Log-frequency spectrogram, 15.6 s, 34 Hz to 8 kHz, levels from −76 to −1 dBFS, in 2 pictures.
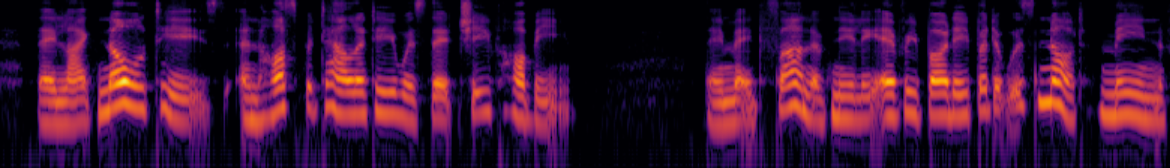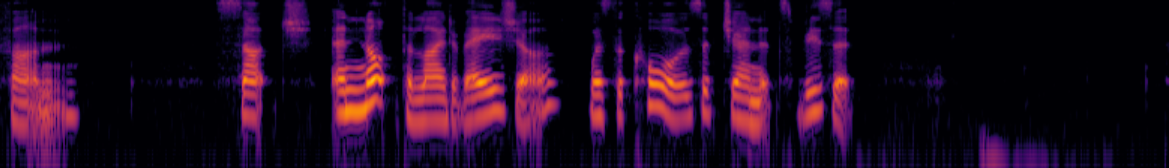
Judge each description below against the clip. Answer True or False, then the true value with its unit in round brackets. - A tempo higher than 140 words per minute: False (135 wpm)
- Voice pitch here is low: False (200 Hz)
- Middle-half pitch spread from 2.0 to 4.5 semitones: False (5.4 semitones)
